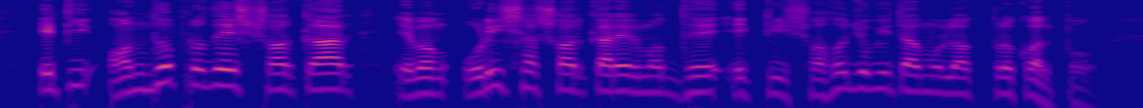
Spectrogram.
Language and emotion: Bengali, neutral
